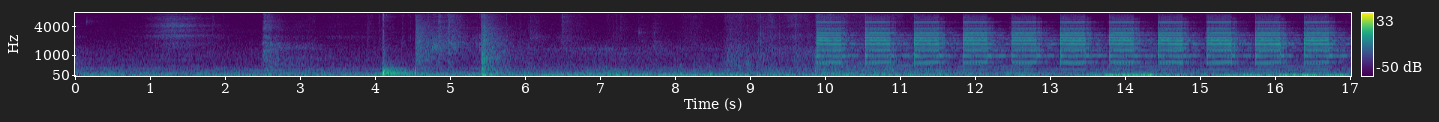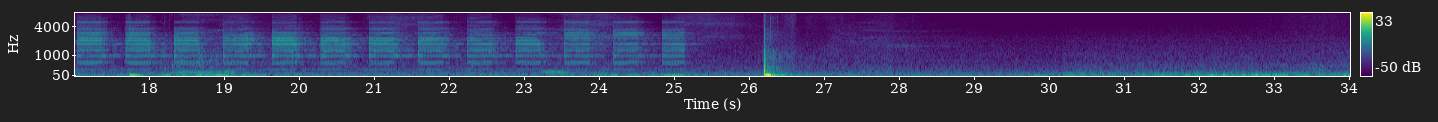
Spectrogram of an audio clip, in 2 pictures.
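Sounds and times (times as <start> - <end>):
phone alarm beeping: 9.9 - 25.3
loud thump: 26.2 - 26.7.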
